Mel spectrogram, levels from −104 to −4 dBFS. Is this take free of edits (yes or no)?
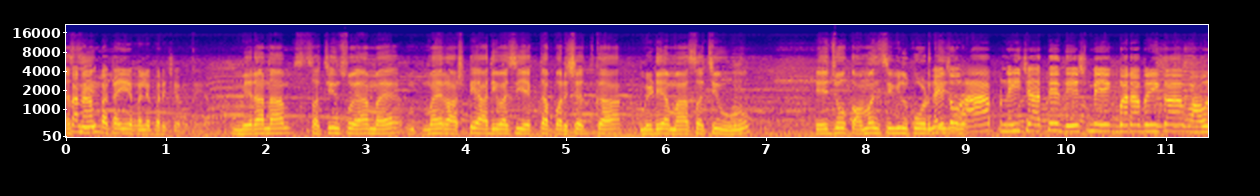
yes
